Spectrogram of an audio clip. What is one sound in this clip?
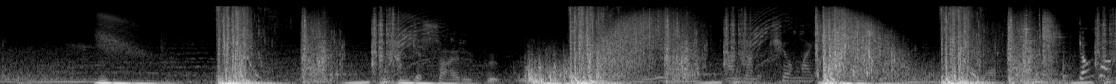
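A weapon swings with loud whooshing blows.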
